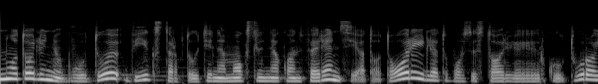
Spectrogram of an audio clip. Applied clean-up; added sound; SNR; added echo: neural separator model SepFormer DNS4.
